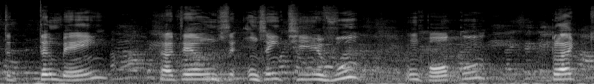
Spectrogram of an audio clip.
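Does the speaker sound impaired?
Yes: Down syndrome; aged 22.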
